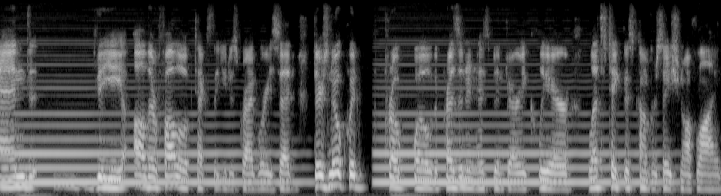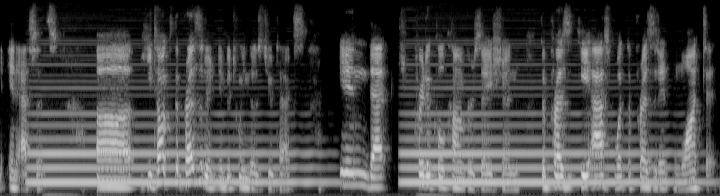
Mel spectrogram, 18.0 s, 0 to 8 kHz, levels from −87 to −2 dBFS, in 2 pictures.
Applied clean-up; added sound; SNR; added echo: none; Wind instrument, woodwind instrument; 2 dB; none.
